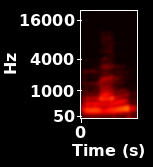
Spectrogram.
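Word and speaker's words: 们: listen men men men it has a nasal quality to the sound the is neutral now repeat after me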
